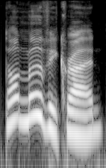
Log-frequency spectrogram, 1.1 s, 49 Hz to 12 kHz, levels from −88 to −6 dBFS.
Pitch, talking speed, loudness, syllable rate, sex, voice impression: 185 Hz, 225 wpm, -14 LUFS, 4.1 syllables/s, male, masculine, adult-like, tensed, slightly friendly, slightly unique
